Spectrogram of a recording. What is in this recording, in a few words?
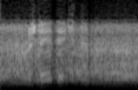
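German player killed enemy mood low, speech; War Thunder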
